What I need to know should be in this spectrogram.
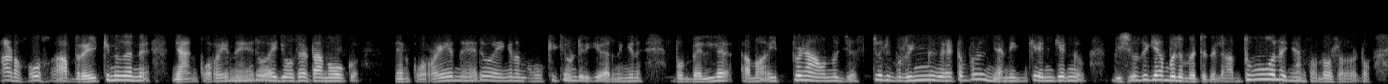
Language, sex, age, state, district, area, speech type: Malayalam, male, 45-60, Kerala, Kottayam, urban, conversation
